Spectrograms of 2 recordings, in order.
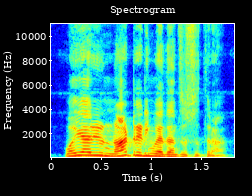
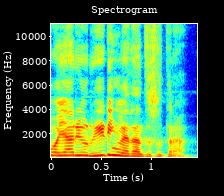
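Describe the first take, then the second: First: "are" pushed a little, no big lift; "are" leads, "reading" stays level; stress on are. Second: "reading" hit higher and louder; "reading" pushed up in a louder quoted question; stress on reading. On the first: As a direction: lean on "are" in the quoted question. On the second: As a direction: punch the word "reading". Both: Shown as a demonstration. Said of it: "I am not asking you".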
